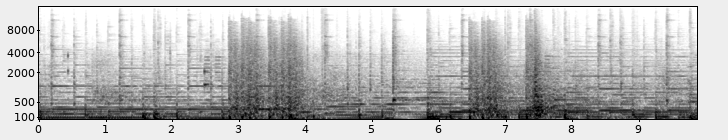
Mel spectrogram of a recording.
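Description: Artillery firing in RimWorld with the Vanilla Expanded mod: dense volleys of booming shots and crackling bursts layered over a continuous game soundscape, swelling in two heavy barrages, loud throughout.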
